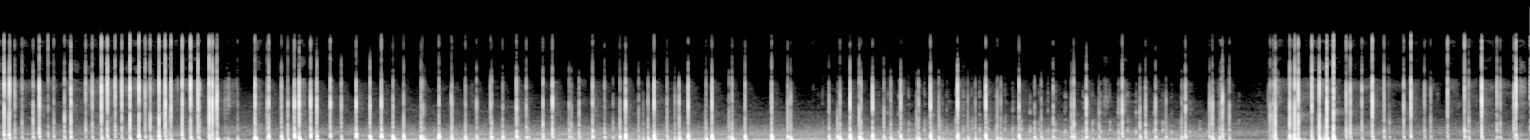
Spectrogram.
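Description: Fingertips tap rapidly on the glass back of a grey iPhone Pro-style smartphone with a metal frame, held in both hands in front of a mirror, while the phone itself likely records. Quick, dry, bright clicks come in dense bursts with brief pauses between them, each tap dying away almost instantly.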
